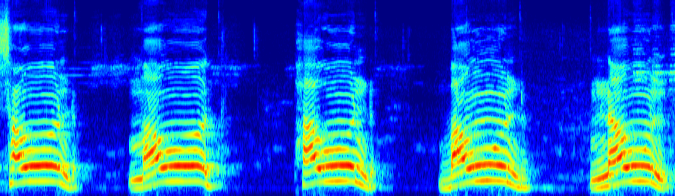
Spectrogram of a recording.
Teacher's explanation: তাহলে এখানে ও এবং ইউ এটা উচ্চারণ হচ্ছে আও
